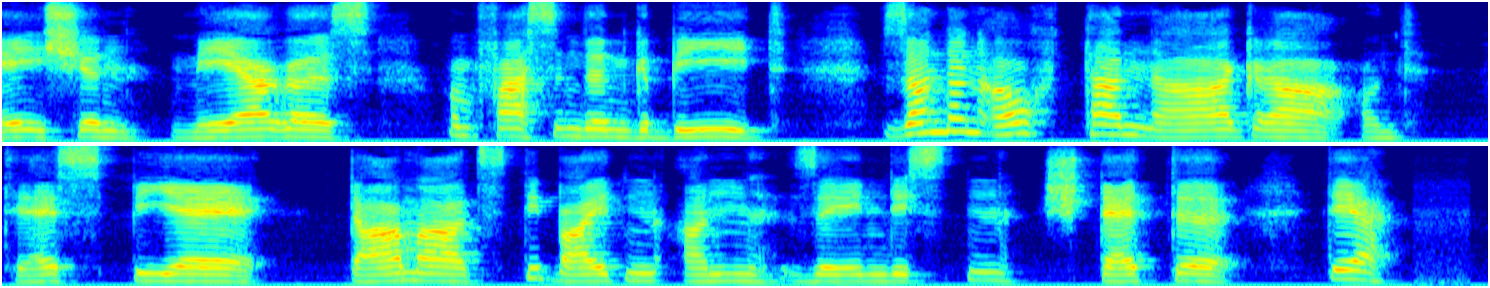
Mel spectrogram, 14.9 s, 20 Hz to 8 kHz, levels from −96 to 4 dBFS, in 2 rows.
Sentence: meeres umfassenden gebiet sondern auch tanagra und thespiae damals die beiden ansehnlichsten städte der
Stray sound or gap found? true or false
false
